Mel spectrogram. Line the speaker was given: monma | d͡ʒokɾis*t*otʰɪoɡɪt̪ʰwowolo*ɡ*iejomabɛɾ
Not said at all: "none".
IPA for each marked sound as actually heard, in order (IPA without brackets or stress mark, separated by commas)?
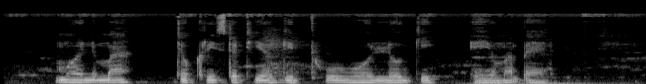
t, ɡ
